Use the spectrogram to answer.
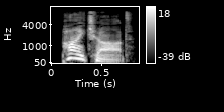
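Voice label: "pie chart", British English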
